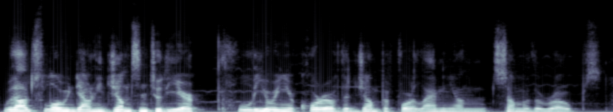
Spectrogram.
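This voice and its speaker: Male fan-story reader, casual and halting with self-corrections; mellow, slightly high voice. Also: little pitch movement. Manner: stumbling restarts and self-corrections. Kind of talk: reading a fan story aloud. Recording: dull lo-fi recording.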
